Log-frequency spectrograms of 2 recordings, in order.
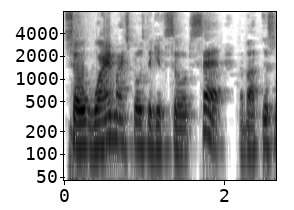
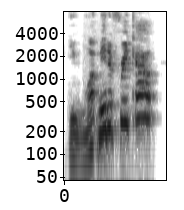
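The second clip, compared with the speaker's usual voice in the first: higher, mocking questions; sarcastic challenge; 9 semitones higher than usual. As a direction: needle him with sarcasm. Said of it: "I was like".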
